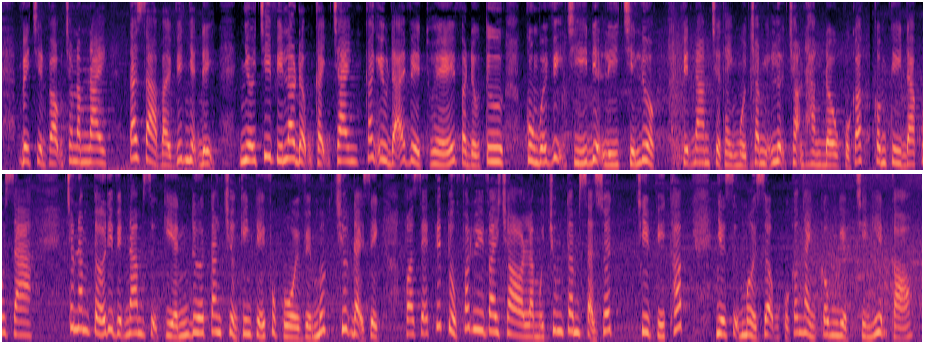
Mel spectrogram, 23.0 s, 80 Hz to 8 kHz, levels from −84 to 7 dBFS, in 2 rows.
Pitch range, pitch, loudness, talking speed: 215-270 Hz, 245 Hz, -19 LUFS, 265 wpm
